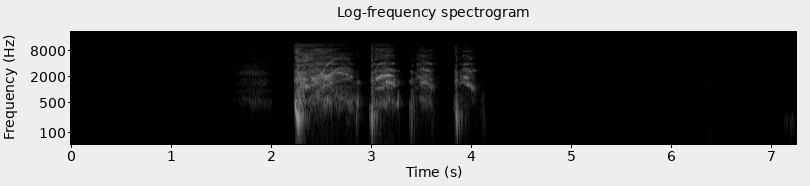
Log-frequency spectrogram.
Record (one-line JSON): {"cough_length": "7.3 s", "cough_amplitude": 24362, "cough_signal_mean_std_ratio": 0.3, "survey_phase": "beta (2021-08-13 to 2022-03-07)", "age": "45-64", "gender": "Male", "wearing_mask": "No", "symptom_none": true, "smoker_status": "Never smoked", "respiratory_condition_asthma": false, "respiratory_condition_other": false, "recruitment_source": "REACT", "submission_delay": "2 days", "covid_test_result": "Negative", "covid_test_method": "RT-qPCR", "influenza_a_test_result": "Unknown/Void", "influenza_b_test_result": "Unknown/Void"}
